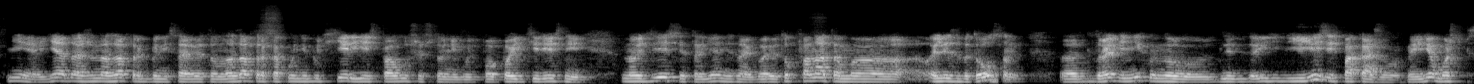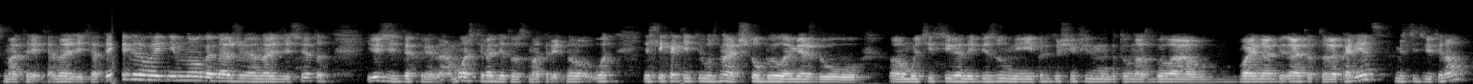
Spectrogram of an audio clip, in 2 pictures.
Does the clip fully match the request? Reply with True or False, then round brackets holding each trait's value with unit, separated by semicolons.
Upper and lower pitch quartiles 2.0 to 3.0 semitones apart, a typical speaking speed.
False (2.4 semitones; 165 wpm)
